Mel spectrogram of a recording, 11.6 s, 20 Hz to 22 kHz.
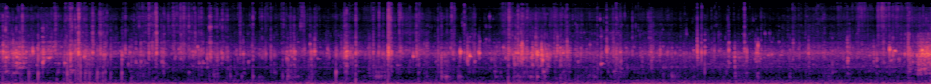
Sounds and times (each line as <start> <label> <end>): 0.0 Underwater sounds of Vltava 11.6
